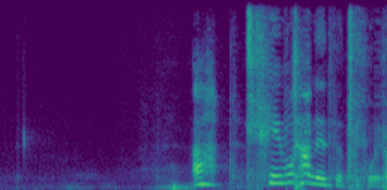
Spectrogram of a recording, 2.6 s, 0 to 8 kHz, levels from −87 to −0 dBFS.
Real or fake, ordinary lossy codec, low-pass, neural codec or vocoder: fake; none; none; codec, 16 kHz, 0.8 kbps, ZipCodec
